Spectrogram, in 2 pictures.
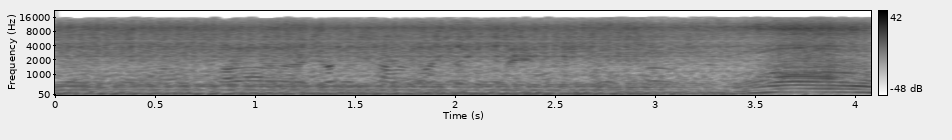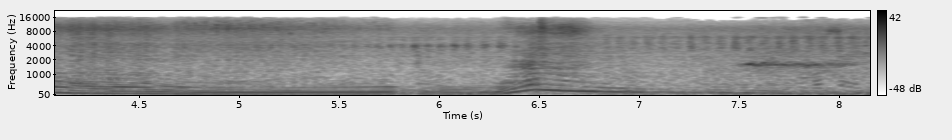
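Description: A loud engine idles roughly nearby and revs up with a rising roar.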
